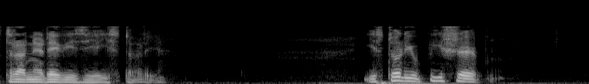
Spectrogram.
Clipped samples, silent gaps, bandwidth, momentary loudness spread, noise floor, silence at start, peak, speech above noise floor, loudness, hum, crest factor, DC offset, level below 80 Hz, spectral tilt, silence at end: under 0.1%; none; 6.2 kHz; 16 LU; -61 dBFS; 0.05 s; -8 dBFS; 37 dB; -24 LUFS; none; 18 dB; under 0.1%; -46 dBFS; -6.5 dB/octave; 0.95 s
